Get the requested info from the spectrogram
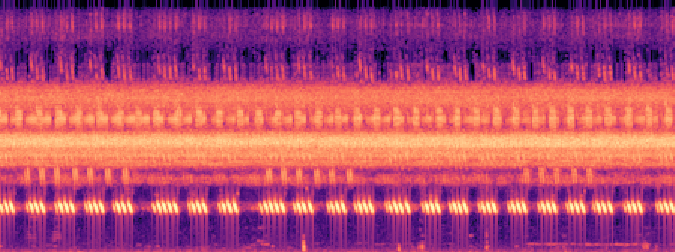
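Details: Crickets at night: evenly repeated high chirps, each a short burst of rapid pulses, about two and a half per second, over a constant shrill buzz, with a few soft distant knocks.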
